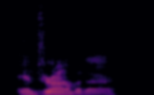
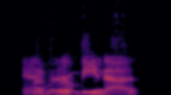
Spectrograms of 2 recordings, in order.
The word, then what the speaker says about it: Andromeda: I am going to jinx Andromeda Tonks. Did I say it right? – Yeah. – Andromeda.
